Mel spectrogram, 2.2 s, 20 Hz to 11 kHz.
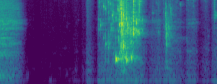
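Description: A short burst of splashing, swishing water around 1 to 1.5 seconds as a wine glass is rinsed out, with a few fainter drips and trickles trailing after, over a low steady hum.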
